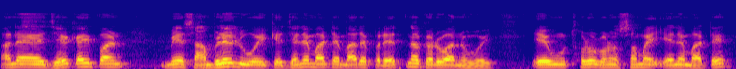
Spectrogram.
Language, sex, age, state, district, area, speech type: Gujarati, male, 60+, Gujarat, Kheda, rural, spontaneous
